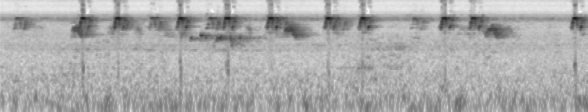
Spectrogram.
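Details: Sparrows in spring among flowering orange trees on a farm or garden, chirping busily: short bright notes in quick bursts about twice a second, with a few lower chattering notes in between.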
